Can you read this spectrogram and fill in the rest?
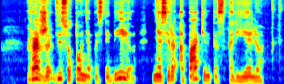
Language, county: Lithuanian, Vilnius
